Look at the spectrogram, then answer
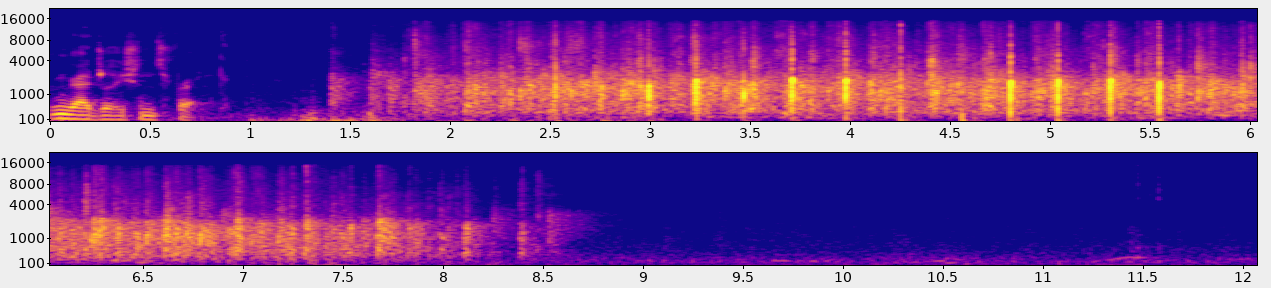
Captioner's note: applause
